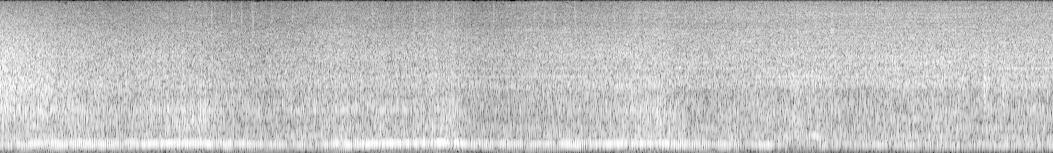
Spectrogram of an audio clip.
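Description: Lamborghini engine idling, its low idle note wavering gently up and down every couple of seconds.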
